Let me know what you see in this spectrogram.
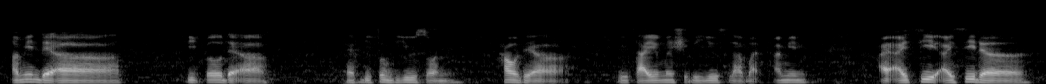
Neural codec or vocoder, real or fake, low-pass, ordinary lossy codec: codec, 24 kHz, 3.1 kbps, DualCodec; fake; 5.4 kHz; MP3, 48 kbps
